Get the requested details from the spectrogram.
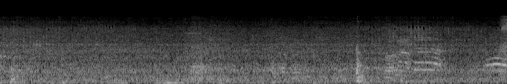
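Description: A diesel train engine rumbles in the distance.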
